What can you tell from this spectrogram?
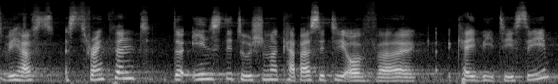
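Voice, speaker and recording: A woman speaks at a moderate pace and medium pitch, her intonation lively. Background noise is noticeable. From Finland. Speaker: development partner representative. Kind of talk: ceremony speech. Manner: formal.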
